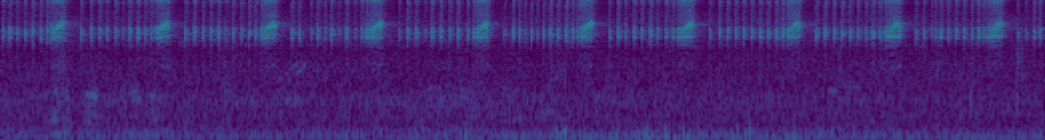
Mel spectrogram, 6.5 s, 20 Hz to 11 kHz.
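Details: A large brown cicada on a park tree branch sings in the evening after 6 pm, a dense, sizzling buzz swelling in regular pulses, walking slowly along the branch as it sings.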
